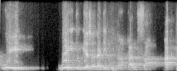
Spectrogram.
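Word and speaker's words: 喂: Yang I, nah kamu lihat yang itu dia bacanya Wei.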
